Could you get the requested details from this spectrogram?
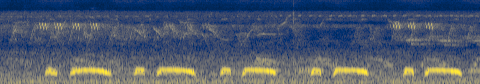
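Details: Spotted dove, a captive decoy bird noted for its big voice and used to lure wild doves, repeats paired coos: a brief low note then a longer mellow drawn coo, about five pairs in steady rhythm. High insect trills sound behind.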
